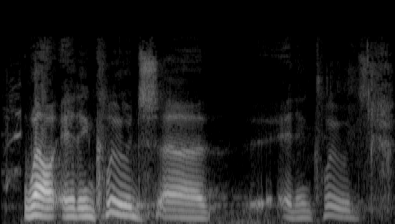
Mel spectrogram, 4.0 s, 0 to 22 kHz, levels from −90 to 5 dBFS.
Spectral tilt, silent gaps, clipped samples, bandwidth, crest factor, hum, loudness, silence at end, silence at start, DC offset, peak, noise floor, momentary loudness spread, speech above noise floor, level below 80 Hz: -7 dB/octave; none; under 0.1%; 11 kHz; 18 dB; none; -29 LUFS; 0.05 s; 0.15 s; under 0.1%; -12 dBFS; -50 dBFS; 22 LU; 20 dB; -66 dBFS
